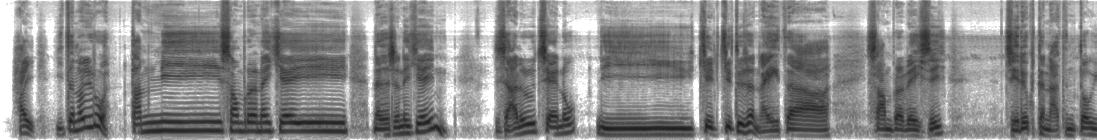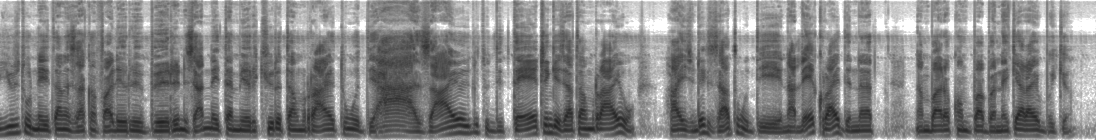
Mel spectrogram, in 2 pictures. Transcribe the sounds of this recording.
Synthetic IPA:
hajit̪anawiɾoə | t̪aminisambiɾanakʲajnazaʈ͡ʂanakʲaini̥ | zalaɾet͡sajnow | ni | kelikʲelt̪ewzaninaɦit̪ə | sambiɾaɾakizej | d͡ʒeɾeku̥t̪anat̪int̪oiet̪ulunaɦit̪anazakavaleɾebøɾenzaninaɦit̪əmeɾikyɾat̪aminra̰ewt̪uŋɡəd̪eɦaza̰ewlet̪ud̪et̪eʈ͡ʂaŋɡezat̪aminraew | haiziɳɖ͡ʐekizat̪uŋɡəd̪enalekuraid̪ena | nambaɾakamibabanakʲaɾabuekʲe

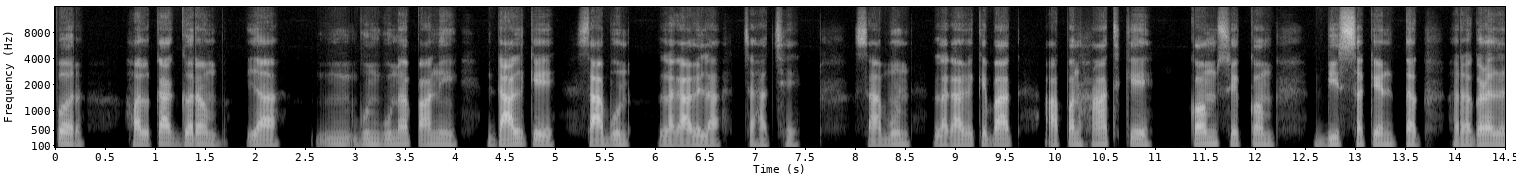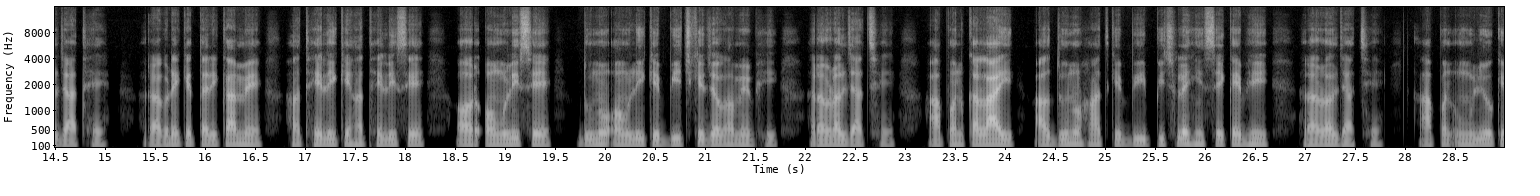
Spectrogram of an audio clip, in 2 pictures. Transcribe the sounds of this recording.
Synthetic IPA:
pəɾ | həlkaɡəɾəm | ja | ɡʊnɡunapaːni | ɖaːlke | saːbun | ləɡaːwela | t͡ʃaːɦət̪̚t͡ʃʰɛ | saːbun | ləɡaːwekebaːd̪ | ə̰pənhaːt̪ʰke | kəmsekəm | biːsːekẽɳɖ̚t̪ək̚ | ɾəɡəɽd͡ʒaːt̪ɦɛ | ɾəɡɽeket̪əɾiːkamẽ | hət̪ʰelikeɦət̪ʰelise | ɔːɾõːŋɡlise | d̪uːnoʔõːŋɡlikebiːt͡ʃked͡ʒəɡəɦmẽbʱi | ɾəɡɽəld͡ʒaːt̪t͡ʃʰɛ | a̰ːpənkəlaːi | ɔ̰ːɾd̪unoɦaːt̪ʰkebipɪt͡ʃʰleɦɪ̃sekebʱi | ɾəɡɽəld͡ʒaːt̪t͡ʃʰɛ | a̰pənʔṵ̃ŋɡlijõke

